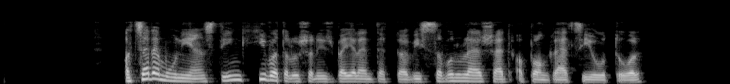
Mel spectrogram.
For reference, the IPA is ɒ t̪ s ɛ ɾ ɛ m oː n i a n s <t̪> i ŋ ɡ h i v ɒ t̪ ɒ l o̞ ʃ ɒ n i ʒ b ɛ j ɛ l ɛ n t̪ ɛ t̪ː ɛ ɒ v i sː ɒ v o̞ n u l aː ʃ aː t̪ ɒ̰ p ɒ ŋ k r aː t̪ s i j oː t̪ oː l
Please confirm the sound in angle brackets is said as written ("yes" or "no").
yes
